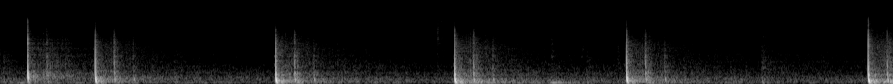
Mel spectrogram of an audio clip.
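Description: Aerial firework shells bursting overhead: six sharp booms spaced about one to two and a half seconds apart, each trailing off in a rolling echo.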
